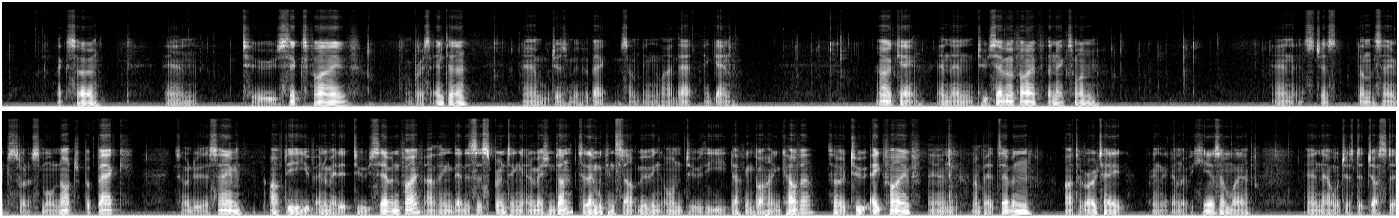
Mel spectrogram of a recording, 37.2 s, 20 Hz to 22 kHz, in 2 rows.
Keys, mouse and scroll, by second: 2.9-6.1 drag, 7.3 g, 10.0 r, 11.5 g, 13.9-15.6 drag, 18.1 r, 19.1 g, 22.3-23.7 middle drag, 24.4-26.2 drag, 26.2 middle click, 26.9 click, 28.5 middle click, 31.7 KP_7, 32.7 r, 33.3 g, 36.7 g.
